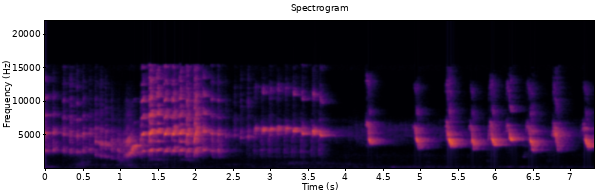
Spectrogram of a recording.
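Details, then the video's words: Long-tailed shrike of the Madura type, a champion-quality singer used as a tutoring recording: dense high chattering twitters, then sharp descending chirps repeated about every half second. "Masteran | Suara Juara Nih!!! Cendet Madura"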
